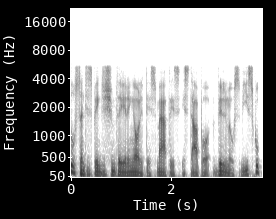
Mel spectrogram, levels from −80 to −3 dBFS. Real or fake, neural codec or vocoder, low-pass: fake; codec, 24 kHz, 0.5 kbps, DualCodec; 5.4 kHz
